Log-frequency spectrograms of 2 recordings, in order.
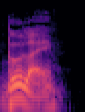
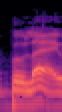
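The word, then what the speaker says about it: boule (βουλή): The word that is translated as counsel there, or decision, or determination, or better, intention, is B-O-U-L long E in the Greek, boule. And the intention of God is his unstoppable intention. Boule also has the meaning, or boule with the accent on the second syllable,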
